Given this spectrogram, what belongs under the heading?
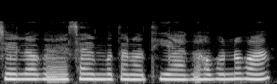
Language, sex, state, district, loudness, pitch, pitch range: Chakma, female, Tripura, Unakoti, -12 LUFS, 240 Hz, 235-245 Hz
